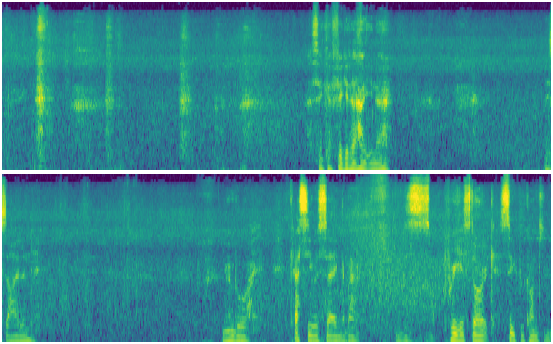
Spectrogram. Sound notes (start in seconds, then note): none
